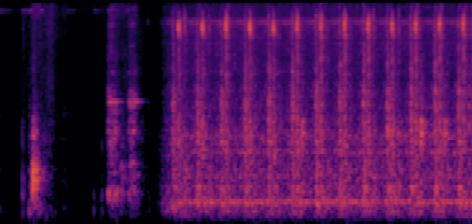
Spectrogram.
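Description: A sewing machine stitches a dress seam, running steadily and close at a fast even rhythm after a few brief starts and pauses, with pins in the fabric.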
